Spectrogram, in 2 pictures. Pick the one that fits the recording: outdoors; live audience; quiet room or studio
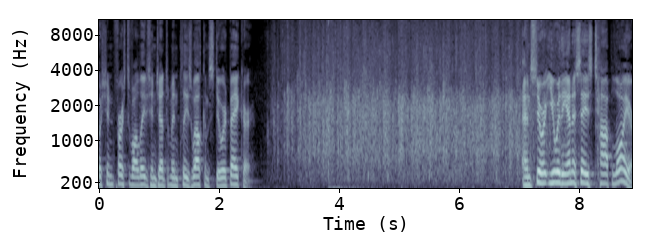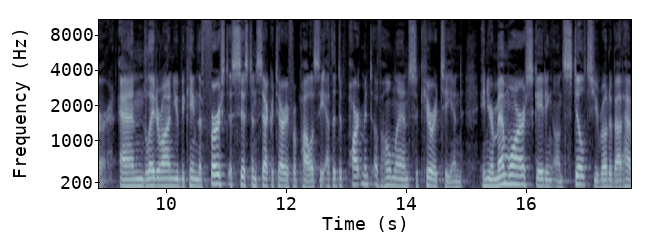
live audience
